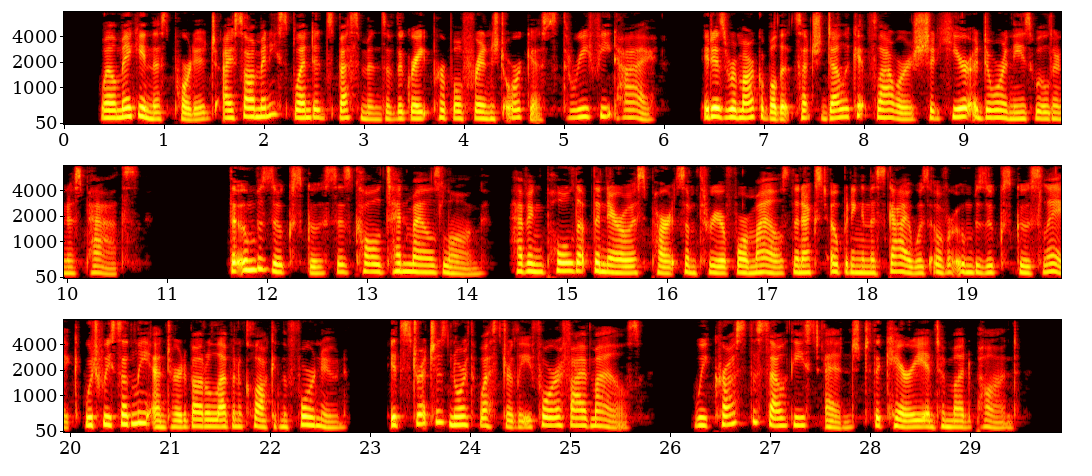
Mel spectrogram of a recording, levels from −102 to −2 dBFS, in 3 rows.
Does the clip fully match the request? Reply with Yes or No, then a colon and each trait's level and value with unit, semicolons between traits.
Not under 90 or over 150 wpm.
No: average, 175 wpm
